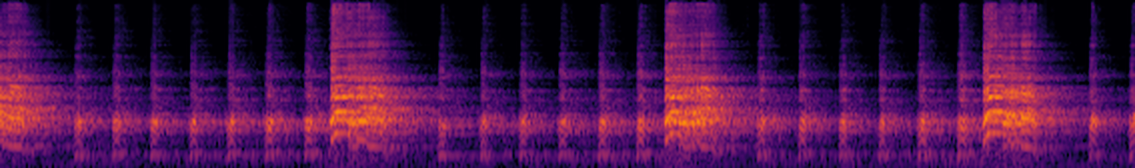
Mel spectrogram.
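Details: Aggressive mother hen protecting her eggs: quick repeated clucking at an even pace, interrupted about every two seconds by a harsh, drawn-out squawk.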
